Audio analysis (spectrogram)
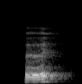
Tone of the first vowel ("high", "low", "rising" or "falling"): rising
